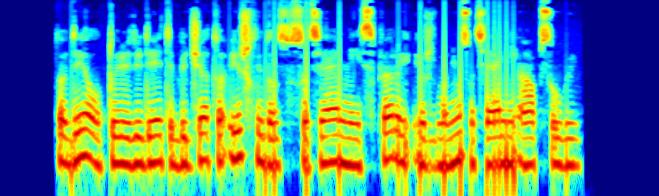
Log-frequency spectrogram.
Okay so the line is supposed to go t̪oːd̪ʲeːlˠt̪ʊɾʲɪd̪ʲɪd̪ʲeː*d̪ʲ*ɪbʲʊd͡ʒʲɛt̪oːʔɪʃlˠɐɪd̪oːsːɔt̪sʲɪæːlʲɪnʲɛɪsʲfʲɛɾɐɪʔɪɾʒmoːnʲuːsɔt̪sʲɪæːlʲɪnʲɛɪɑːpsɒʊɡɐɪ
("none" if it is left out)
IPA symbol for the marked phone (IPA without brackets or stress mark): t̪ʲ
